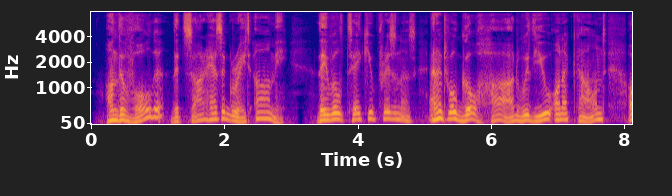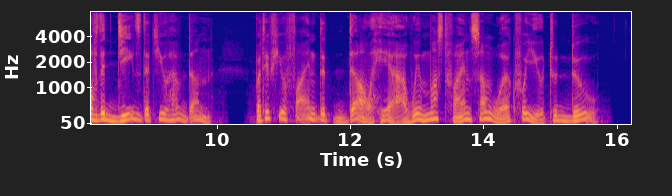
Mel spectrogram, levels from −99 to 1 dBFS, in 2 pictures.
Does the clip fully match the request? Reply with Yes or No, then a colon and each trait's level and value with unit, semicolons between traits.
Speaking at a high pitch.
No: medium, 140 Hz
